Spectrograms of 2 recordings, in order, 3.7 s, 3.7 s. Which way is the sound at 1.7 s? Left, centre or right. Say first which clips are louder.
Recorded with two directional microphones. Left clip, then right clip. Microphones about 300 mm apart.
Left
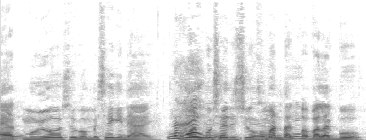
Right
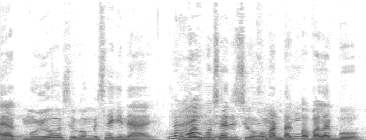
Left 4 dB; left.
